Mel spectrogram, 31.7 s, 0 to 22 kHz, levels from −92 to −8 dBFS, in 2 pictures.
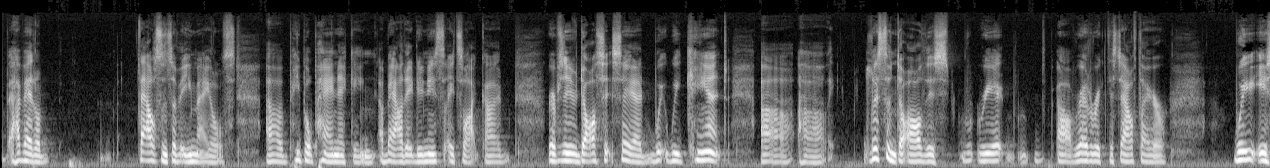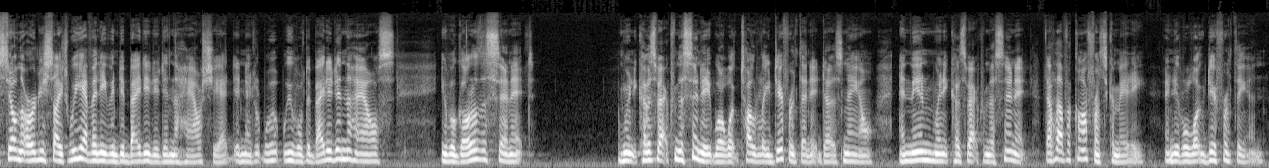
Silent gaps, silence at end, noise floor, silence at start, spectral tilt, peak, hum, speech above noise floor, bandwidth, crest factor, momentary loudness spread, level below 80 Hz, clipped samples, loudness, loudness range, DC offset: none; 0.1 s; -45 dBFS; 0 s; -5.5 dB/octave; 0 dBFS; none; 31 dB; 15.5 kHz; 14 dB; 12 LU; -44 dBFS; under 0.1%; -14 LUFS; 5 LU; under 0.1%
